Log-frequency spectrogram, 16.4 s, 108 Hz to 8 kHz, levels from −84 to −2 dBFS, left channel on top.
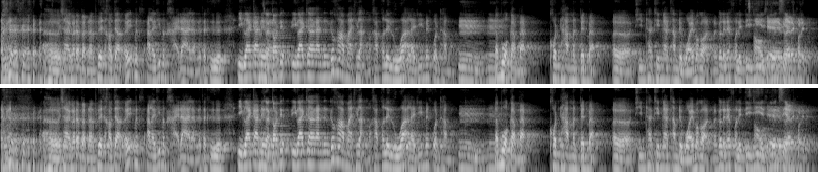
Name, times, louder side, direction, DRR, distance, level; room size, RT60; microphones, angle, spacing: voice 1, 0.0-0.9 5.3-5.6 9.1-10.2 15.1-16.1, left 2 dB, 75° left, 6 dB, 1.5 m, -29 dB
voice 2, 0.8-9.1 9.9-10.5 11.0-11.9 12.2-15.9, right 2 dB, 15° right, 7 dB, 0.9 m, -26 dB
19.5 x 12.0 x 6.1 m, 1.3 s
head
